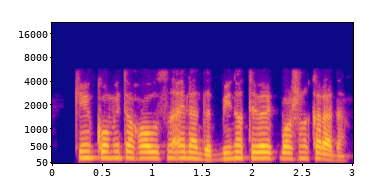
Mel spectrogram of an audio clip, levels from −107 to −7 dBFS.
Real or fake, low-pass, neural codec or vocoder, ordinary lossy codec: real; 5.4 kHz; none; Opus, 24 kbps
